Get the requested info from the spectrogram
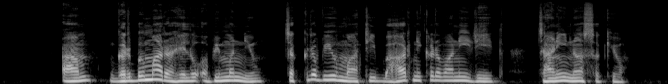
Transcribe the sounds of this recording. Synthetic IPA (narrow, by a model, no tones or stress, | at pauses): amɡəɾbʱəmãɾəɦeloʔəbʱimənjũt͡ʃəkɾəʋjumãt̪ʰibəɦaɾnikəɭʋaniɾit̪ | d͡ʒaɽ̃inəʃəkjo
